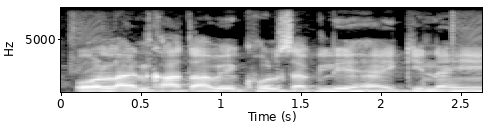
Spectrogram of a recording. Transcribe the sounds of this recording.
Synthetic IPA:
ɔ̃ːnlaːɪnkʰaːt̪abʱikʰʊlsəkliɦɛkinɐɦĩ

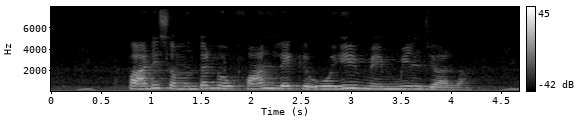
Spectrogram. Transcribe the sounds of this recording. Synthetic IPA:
paːnisɐmʊ̃nd̪əɾmẽʊfʰaːnleːkeoːɦimẽmɪld͡ʒaːlaː

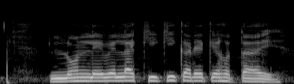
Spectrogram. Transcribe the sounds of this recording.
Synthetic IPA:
lonleβelakikikaɾekeɦot̪ae

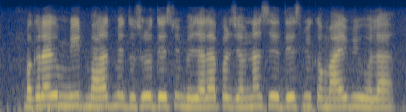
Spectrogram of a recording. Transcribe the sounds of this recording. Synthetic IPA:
bɐkɾamiːʈ̚bʱaːɾət̪̬mẽd̪uːsɾod̪eːsmẽbʱeːd͡ʒaːlapɐɾd͡ʒɐʋnased̪eːsmẽkɐmaːibʱiɦoːlaː

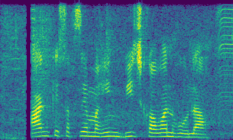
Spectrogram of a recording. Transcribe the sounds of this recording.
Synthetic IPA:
aːnkesɐbsemɐɦɪnbiːt͡ʃkaʋənɦoːlaː

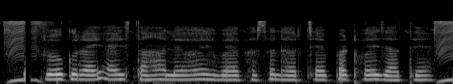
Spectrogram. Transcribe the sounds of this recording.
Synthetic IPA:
ɾoːɡɾaːiaːɪst̪əɦãleɦoeɦʊepʰəsəlɦɐɾt͡ʃajpəʈʰɦoed͡ʒaːt̪ɦɛ̃ː

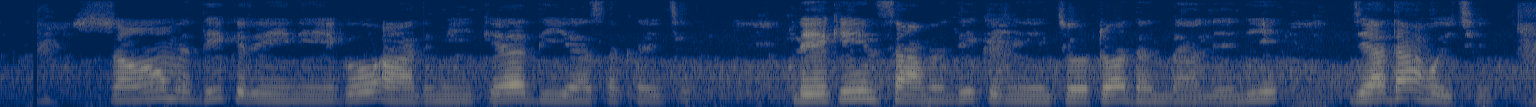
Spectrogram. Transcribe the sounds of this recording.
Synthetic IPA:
saməd̪ʱikɾiːneɡoad̪miked̪ijasəkət͡ʃʰɛ | lekinsaːməd̪ʱikɾint͡ʃʰoːʈɔd̪ənd̪alelid͡ʒjaːd̪aɦojt͡ʃʰɛ

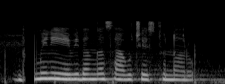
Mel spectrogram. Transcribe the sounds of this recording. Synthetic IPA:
bʱuːminie̞ːʋid̪ʱɐŋɡaːsaːɡut͡ʃe̞ːst̪unːaːɾu

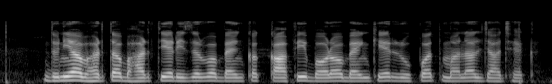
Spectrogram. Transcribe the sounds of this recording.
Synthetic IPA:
d̪ʊnijabʱəɾt̪əbʱaːɾt̪ijəɾɪzəɾʋəbɛ̃ːŋkːɐkːaːfibɔːɽobɛ̃ːŋkeɾːuːpət̪maːnaːld͡ʒaːd͡ʒək

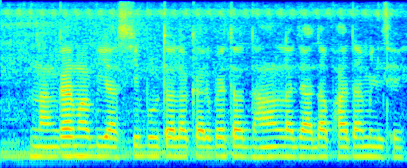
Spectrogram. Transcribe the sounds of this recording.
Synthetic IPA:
nãŋɡəɾmãbʱiasibʱuːt̪əlakəɾbẽt̪ad̪ʱãːɽ̃lazjaːd̪apʰaːjd̪amɪlt̪ʰeː

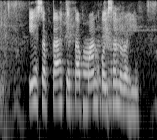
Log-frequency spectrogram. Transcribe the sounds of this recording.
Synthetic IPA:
eɦsəb̚t̪aɦket̪apmankəjsənɾəɦi

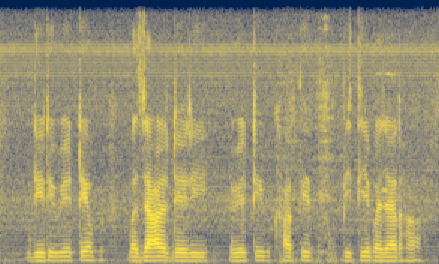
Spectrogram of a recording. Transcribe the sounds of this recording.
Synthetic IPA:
ɖeɾiʋeʈib | bəd͡ʒaɾɖeɾi | ʋeʈibkʰat̪iɾbit̪ebəd͡ʒaɾɦə̃

